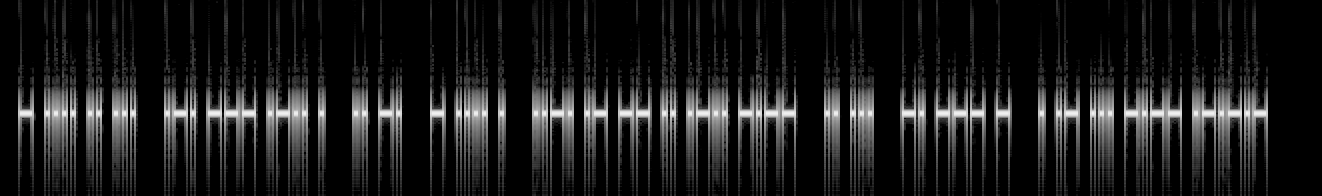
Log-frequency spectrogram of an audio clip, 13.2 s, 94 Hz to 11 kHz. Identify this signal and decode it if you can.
Morse code, heard as a keyed tone, about 27 wpm, 700 Hz. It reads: THIS ROLE IN THE FAMILY IS NOT EASY.
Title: Sentences from Top 1000 Words - Review Part 6 - 28wpm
